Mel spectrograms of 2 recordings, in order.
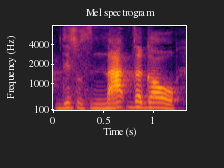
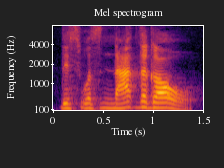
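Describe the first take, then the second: No difference in how they are said.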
